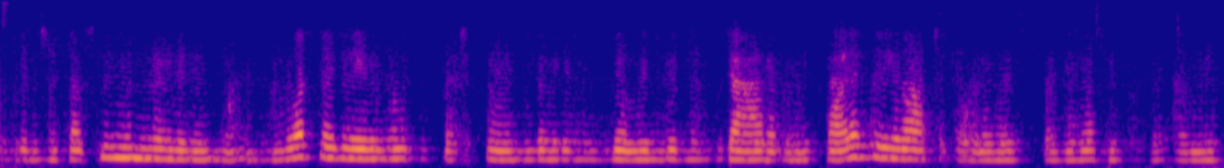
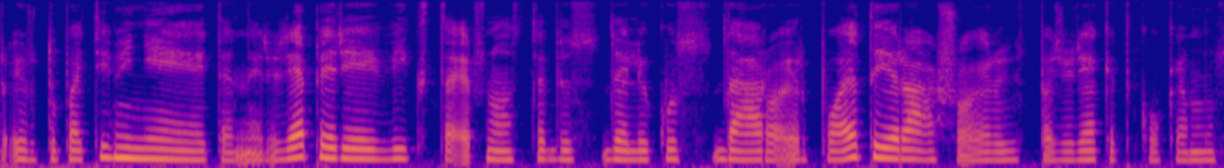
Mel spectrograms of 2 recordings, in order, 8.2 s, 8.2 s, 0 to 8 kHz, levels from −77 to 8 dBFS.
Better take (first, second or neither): second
